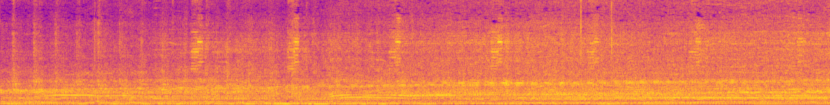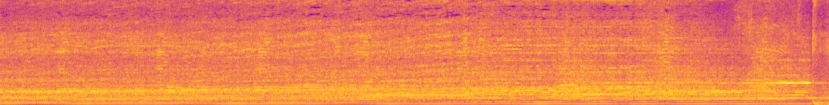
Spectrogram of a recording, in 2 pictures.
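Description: Loud electronic dance music build-up played over an arena sound system: a held low drone with a sweep rising over several seconds in the middle. A crowd whoops and cheers over it now and then.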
